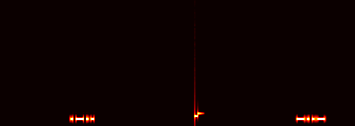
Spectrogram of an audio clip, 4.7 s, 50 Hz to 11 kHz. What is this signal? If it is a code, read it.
Morse code, heard as a keyed tone, about 36 wpm, 700 Hz. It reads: L X
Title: Single Letters - Phonetic Pronunciation 35wpm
